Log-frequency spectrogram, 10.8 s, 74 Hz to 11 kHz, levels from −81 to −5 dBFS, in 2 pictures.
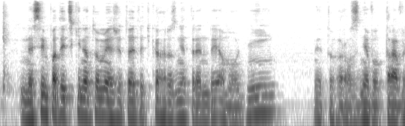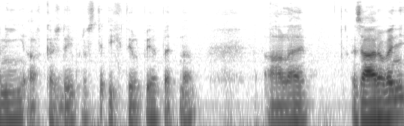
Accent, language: native, Czech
